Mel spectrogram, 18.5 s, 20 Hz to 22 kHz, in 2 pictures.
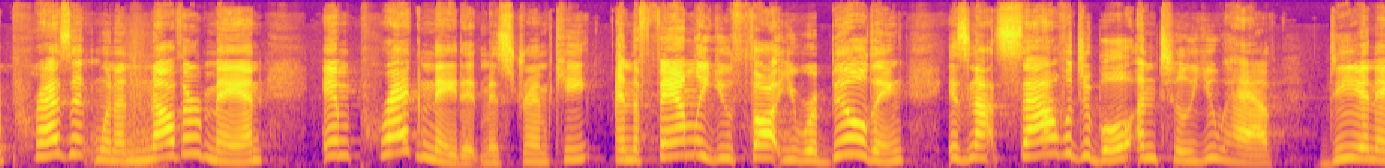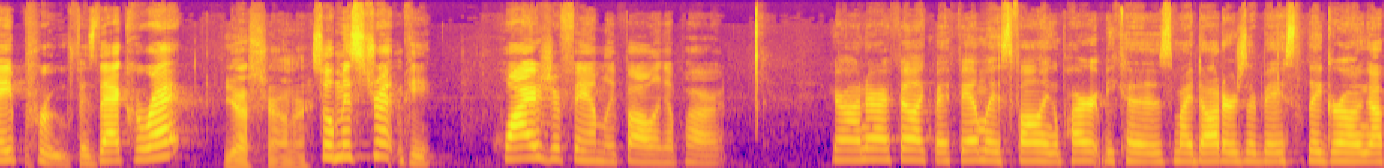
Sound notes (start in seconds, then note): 14.2 clicks tongue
